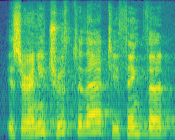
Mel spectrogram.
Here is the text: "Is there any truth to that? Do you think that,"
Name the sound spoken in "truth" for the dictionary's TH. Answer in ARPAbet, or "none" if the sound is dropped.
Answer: TH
